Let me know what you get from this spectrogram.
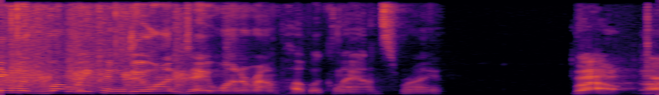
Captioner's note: applause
